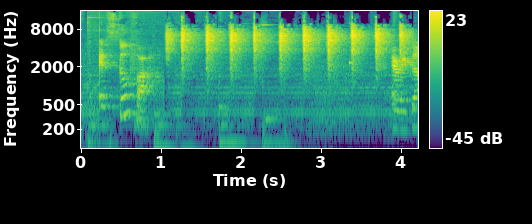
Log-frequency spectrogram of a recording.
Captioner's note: very annoying gas stove noises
